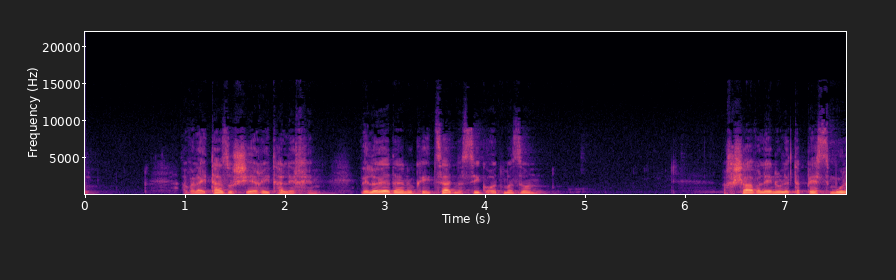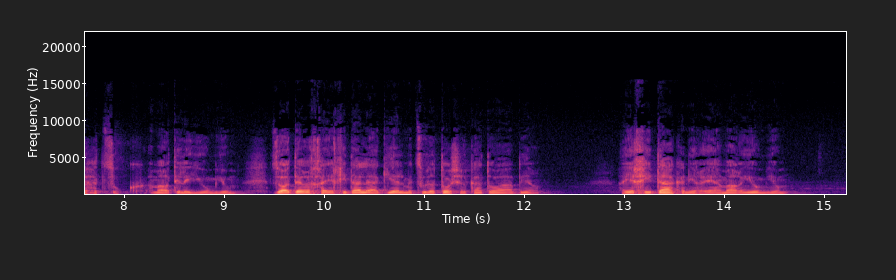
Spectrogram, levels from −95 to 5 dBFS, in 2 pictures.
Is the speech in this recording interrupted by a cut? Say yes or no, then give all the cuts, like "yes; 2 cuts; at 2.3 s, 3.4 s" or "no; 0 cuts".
no; 0 cuts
